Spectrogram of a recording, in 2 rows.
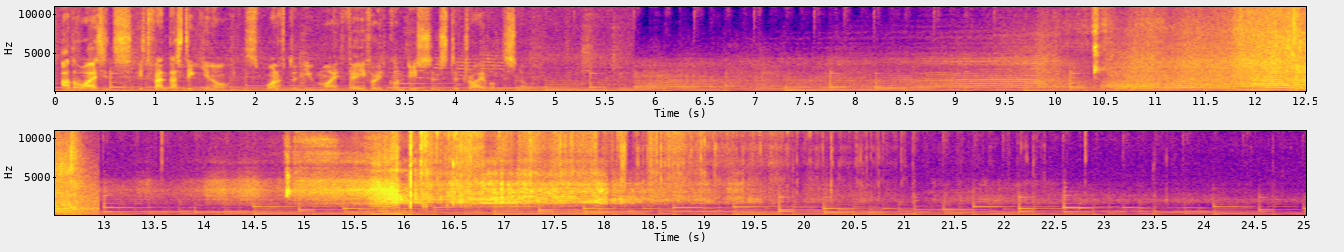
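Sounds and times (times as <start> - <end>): background music with steady beat: 0.0 - 25.0
rally car engine revving: 8.0 - 13.0, 14.0 - 19.6.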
